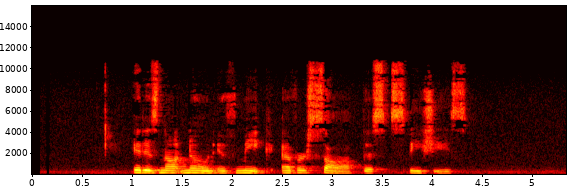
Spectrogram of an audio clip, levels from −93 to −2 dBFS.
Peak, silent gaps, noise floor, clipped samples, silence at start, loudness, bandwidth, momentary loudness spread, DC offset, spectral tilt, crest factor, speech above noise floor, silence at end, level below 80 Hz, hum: -14 dBFS; none; -69 dBFS; under 0.1%; 1 s; -34 LUFS; 11 kHz; 17 LU; under 0.1%; -4.5 dB/octave; 20 dB; 36 dB; 1 s; -86 dBFS; none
